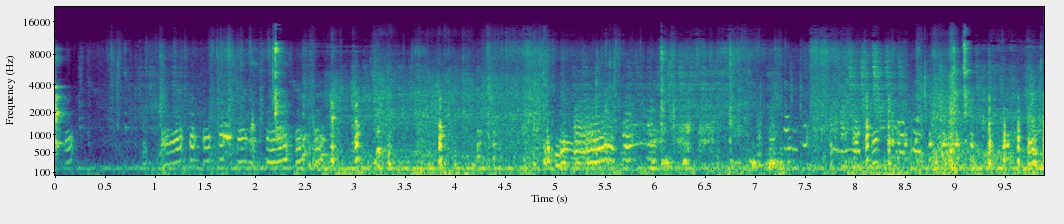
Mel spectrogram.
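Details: Backyard hens clucking in a flock, many short warbling and rising notes overlapping in a busy mix with a steady low hum and scattered knocks.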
